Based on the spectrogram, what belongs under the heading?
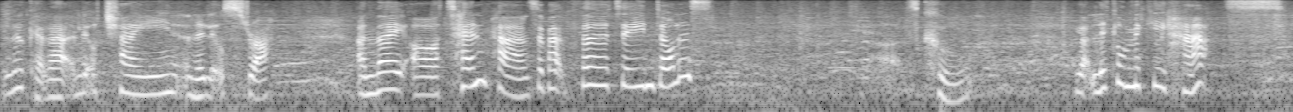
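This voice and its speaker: A middle-aged British woman vlogging from a big store, chatting excitedly about items and their prices. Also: on the high side, takes it slowly. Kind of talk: shopping vlog walkthrough. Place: large busy store indoors. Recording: store music and crowd noise behind.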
